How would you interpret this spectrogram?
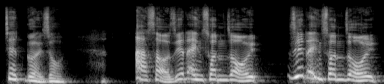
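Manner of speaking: shrill panicked scream for help. A narrator's reading. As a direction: scream out in terror. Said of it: "kêu lên".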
